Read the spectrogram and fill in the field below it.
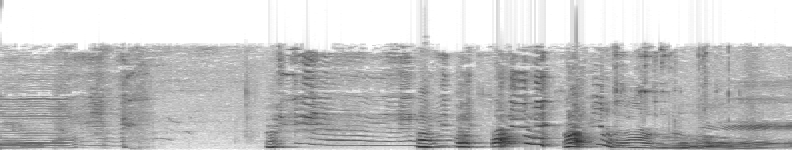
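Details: Dog protesting after shoving his bone under the sectional himself, a house tantrum: a brief whine, a silence, then quick rapid yelping bursts about three per second, ending in a long sliding howl.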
